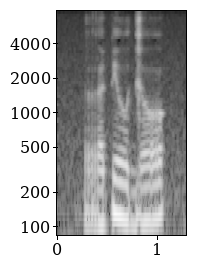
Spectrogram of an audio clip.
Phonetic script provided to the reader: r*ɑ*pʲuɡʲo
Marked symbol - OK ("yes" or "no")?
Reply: no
